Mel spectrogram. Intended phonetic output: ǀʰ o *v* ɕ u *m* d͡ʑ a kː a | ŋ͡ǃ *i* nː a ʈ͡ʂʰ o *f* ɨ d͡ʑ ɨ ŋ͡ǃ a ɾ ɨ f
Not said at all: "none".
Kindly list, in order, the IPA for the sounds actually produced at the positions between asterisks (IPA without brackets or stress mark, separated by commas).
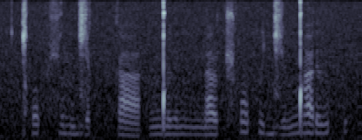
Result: f, m, ɨ, f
